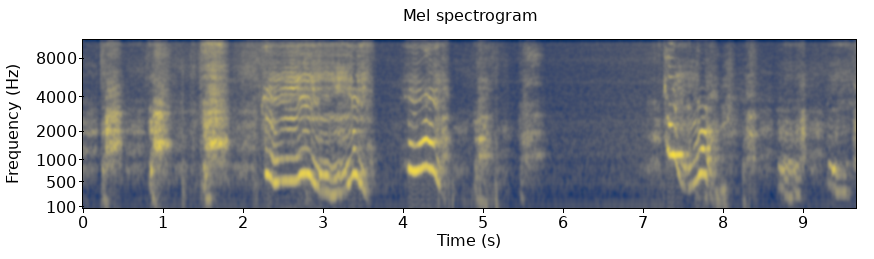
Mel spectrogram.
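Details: Australian Shepherd, female, in a crying meltdown after her owner jokingly threatens to take her tongue following a yawn; wavering high whines and yips in bursts, with the owner repeatedly saying "give me that tongue" between them.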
